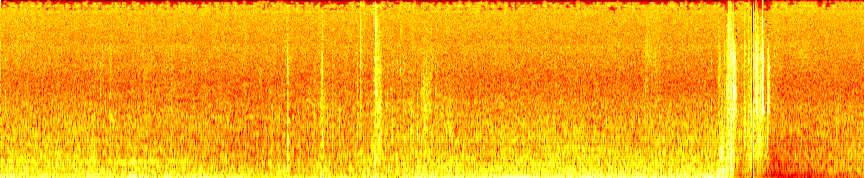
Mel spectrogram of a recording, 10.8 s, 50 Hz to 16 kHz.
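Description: A BMW 520d F10 with its four-cylinder diesel on the move: a steady low rumble of engine and road noise with a few faint clicks. Near the end comes a short burst of sharp clicks, and the rumble then cuts out suddenly.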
